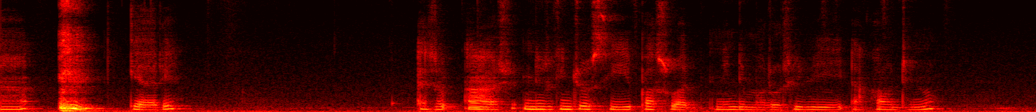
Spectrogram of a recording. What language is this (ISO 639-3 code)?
mas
